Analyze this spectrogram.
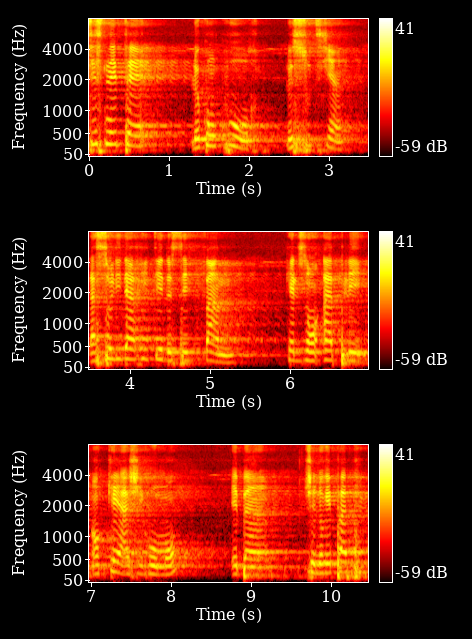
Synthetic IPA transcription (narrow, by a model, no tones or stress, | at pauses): sisənet̪ɛ | ləkɔ̃kuːʁləsut̪jɛ̃ | lasɔlid̪aʁit̪ed̪əsefam | kɛlzɔ̃ʔapleɑ̃kɛaʒiʁomɑ̃ | ebjɛ̃ʒ̥ənoʁɛpapy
